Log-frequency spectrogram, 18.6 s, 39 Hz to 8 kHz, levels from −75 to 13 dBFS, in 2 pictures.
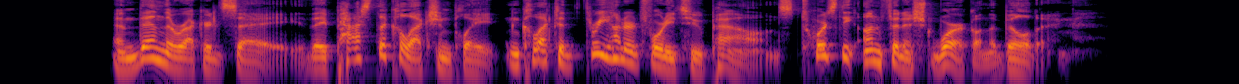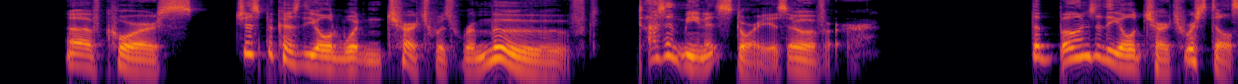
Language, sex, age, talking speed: English, male, 40-59, 145 wpm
